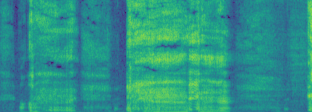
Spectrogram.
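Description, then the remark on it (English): A loud cough with throat-clearing rasp: a short burst, a longer harsh rasping stretch of about a second, then another brief burst starting at the end, with no talking. “I didn't mean to cough in your ear, and I apologize.”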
